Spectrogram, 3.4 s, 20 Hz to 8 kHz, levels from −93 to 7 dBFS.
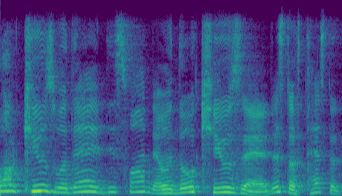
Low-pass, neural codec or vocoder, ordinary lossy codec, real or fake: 7.2 kHz; none; Opus, 64 kbps; real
